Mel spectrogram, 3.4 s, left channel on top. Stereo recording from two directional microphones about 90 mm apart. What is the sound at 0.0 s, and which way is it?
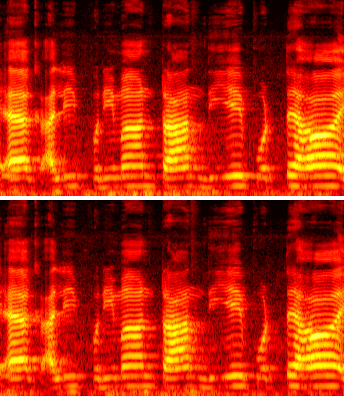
Speech, 20° left (ahead or behind).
